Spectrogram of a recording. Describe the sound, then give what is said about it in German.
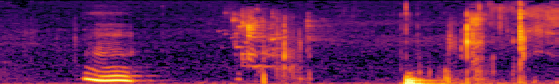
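Someone takes a sip of a drink: quiet slurping followed by soft gulps and wet mouth sounds. “Ich muss mal eben einen Schluck trinken.”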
